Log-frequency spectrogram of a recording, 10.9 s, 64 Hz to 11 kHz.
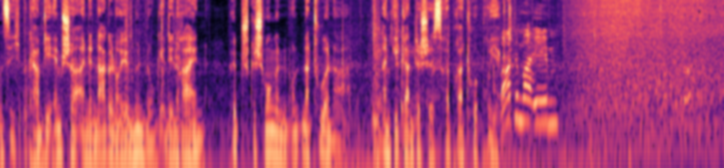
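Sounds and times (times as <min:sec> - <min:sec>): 
speech: 0:00.0 - 0:09.0
churning water pouring out of a pumping station outlet: 0:08.5 - 0:10.8.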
